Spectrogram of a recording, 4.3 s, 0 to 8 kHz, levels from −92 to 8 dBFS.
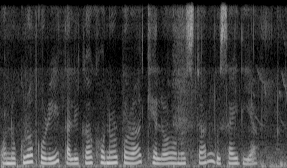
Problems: background sounds at intervals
